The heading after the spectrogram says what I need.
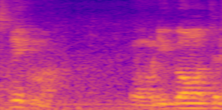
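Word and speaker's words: στίγμα: You know, that word mark there in the Greek is pronounced stigma.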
